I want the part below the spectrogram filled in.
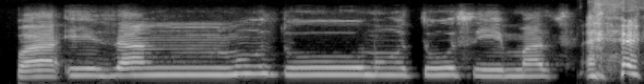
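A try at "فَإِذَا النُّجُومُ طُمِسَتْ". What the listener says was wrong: Kebalik. Tumisat. Faizan nuju. Nujumu tumisat. Fokus hurufnya. Fokus hurufnya, santai. Fokus hurufnya, jangan kebulak-balik. Iya, jadi kelubak-labik gitu ya.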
